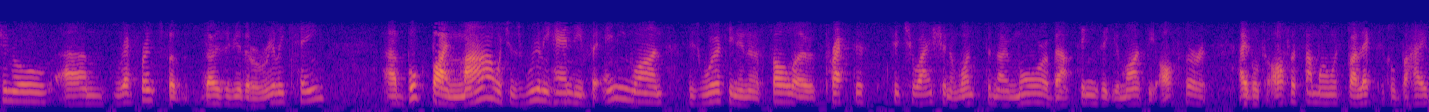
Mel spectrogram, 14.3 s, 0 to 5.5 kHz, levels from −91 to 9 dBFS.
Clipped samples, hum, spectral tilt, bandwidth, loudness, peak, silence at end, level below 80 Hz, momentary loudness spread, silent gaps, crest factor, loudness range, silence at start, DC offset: under 0.1%; none; -8.5 dB/octave; 3.6 kHz; -36 LUFS; -12 dBFS; 0 s; -86 dBFS; 12 LU; none; 24 dB; 6 LU; 0 s; under 0.1%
